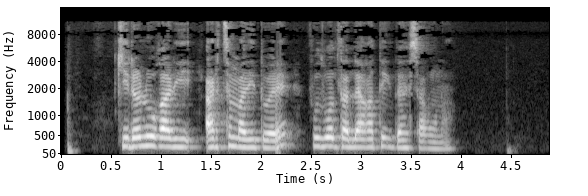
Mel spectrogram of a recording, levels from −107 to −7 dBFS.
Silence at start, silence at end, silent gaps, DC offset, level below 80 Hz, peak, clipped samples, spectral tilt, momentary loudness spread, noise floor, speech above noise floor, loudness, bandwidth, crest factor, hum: 0.05 s; 0.95 s; none; under 0.1%; -56 dBFS; -2 dBFS; under 0.1%; -4 dB/octave; 10 LU; -57 dBFS; 38 dB; -20 LUFS; 11.5 kHz; 20 dB; none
